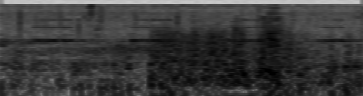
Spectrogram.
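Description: Thunder rolls through a storm in the Wild West game Call of Juarez, a steady low rumble that swells and grows louder partway through, heard alone without any voices.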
